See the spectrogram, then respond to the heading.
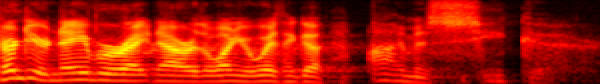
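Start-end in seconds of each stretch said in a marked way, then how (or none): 1.8-2.7 hushed, very soft, posh, putting on airs. Showing how to say it to your neighbor, in a posh kind of way. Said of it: "say it, like, in a posh kind of way".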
